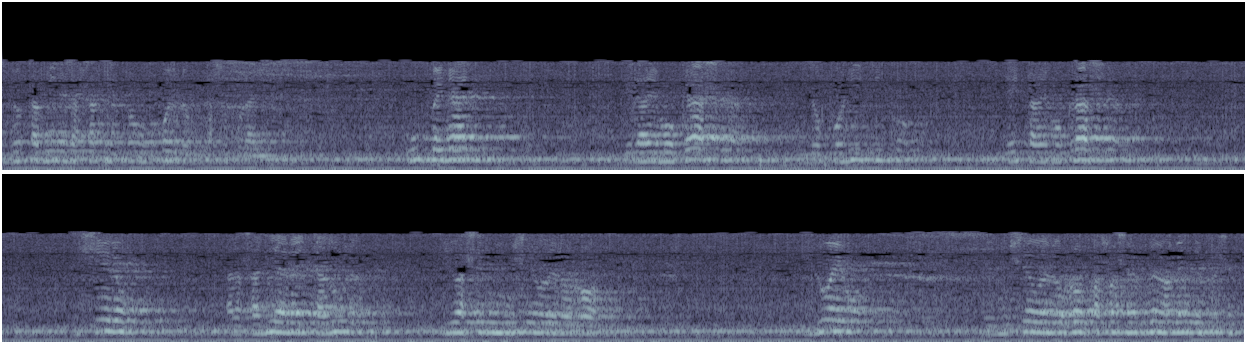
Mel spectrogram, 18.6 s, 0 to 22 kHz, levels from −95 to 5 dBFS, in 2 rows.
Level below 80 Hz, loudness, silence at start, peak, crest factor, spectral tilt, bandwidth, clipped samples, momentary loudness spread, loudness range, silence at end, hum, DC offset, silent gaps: -48 dBFS; -32 LUFS; 0 s; -14 dBFS; 16 dB; -5 dB/octave; 5.4 kHz; under 0.1%; 10 LU; 3 LU; 0 s; none; 0.4%; none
